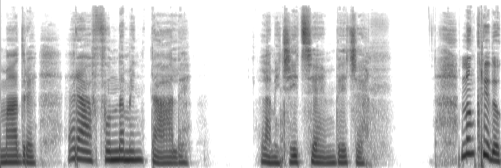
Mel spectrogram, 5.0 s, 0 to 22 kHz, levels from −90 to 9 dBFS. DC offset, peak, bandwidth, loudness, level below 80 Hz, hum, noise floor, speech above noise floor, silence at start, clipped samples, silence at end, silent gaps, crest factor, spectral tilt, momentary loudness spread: under 0.1%; 0 dBFS; 18.5 kHz; -17 LUFS; -50 dBFS; none; -72 dBFS; 55 dB; 0 s; under 0.1%; 0 s; none; 16 dB; -5 dB/octave; 15 LU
